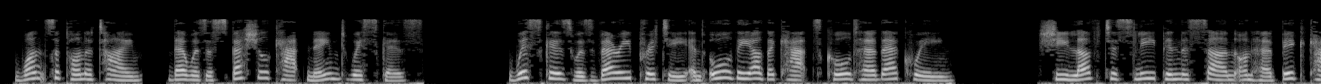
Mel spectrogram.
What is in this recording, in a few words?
ESL Short Stories for Kids Beginner SLOW Reading; The Queen of Cats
